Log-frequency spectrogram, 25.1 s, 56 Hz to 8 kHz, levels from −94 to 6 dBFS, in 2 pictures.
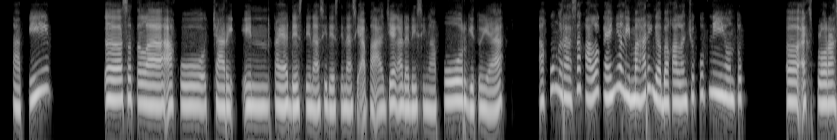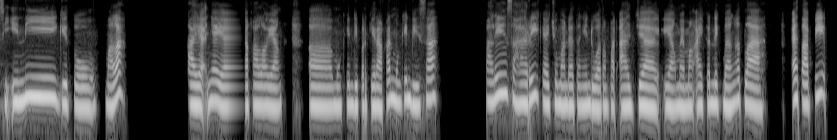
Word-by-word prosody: tapi, 240 Hz, -, -1 dB, 0.9 s
eee, 235 Hz, 0 st, +5 dB
setelah 200 Hz, -5 st, +2 dB
aku 190 Hz, -1 st, -1 dB
cariin 185 Hz, 0 st, -1 dB
kayak 190 Hz, -1 st, +2 dB
destinasi-destinasi 180 Hz, -1 st, -1 dB
apa 175 Hz, -3 st, -5 dB
aja 175 Hz, +2 st, -5 dB
yang -, -, -2 dB
ada -, -, +2 dB
di 175 Hz, -, +1 dB
Singapura 220 Hz, +6 st, +1 dB
gitu 180 Hz, +1 st, -2 dB
ya, 170 Hz, +5 st, -1 dB, 0.6 s
aku 340 Hz, +11 st, -5 dB
ngerasa 295 Hz, +2 st, -1 dB
kalau 255 Hz, +3 st, -1 dB
kayaknya 275 Hz, +6 st, +2 dB
5 245 Hz, -6 st, +5 dB
hari 305 Hz, +7 st, -1 dB
gak 230 Hz, -5 st, +3 dB
bakalan 215 Hz, 0 st, +1 dB
cukup 260 Hz, +2 st, -8 dB
nih 290 Hz, -4 st, +3 dB
untuk, 240 Hz, 0 st, -1 dB, 0.7 s
eee, 220 Hz, -1 st, +2 dB
eksplorasi 205 Hz, -1 st, 0 dB
ini 255 Hz, +4 st, +5 dB
gitu. 180 Hz, -4 st, -1 dB, 0.2 s
Malah 215 Hz, +9 st, 0 dB, 0.9 s
kayaknya 200 Hz, +2 st, +1 dB
ya 185 Hz, -3 st, +2 dB, 0.3 s
kalau 190 Hz, -1 st, -1 dB
yang, 180 Hz, -1 st, 0 dB, 0.4 s
eee, 185 Hz, -1 st, +1 dB
mungkin 185 Hz, +1 st, -3 dB
diperkirakan 190 Hz, +3 st, -1 dB
mungkin 230 Hz, +1 st, +1 dB
bisa 215 Hz, +5 st, -1 dB, 0.8 s
paling 265 Hz, +7 st, +2 dB
sehari 230 Hz, +1 st, 0 dB
kayak 200 Hz, -3 st, -2 dB
cuma 195 Hz, -1 st, +1 dB
datangin 190 Hz, 0 st, 0 dB
2 180 Hz, -2 st, +1 dB
tempat 180 Hz, +1 st, -4 dB
aja 185 Hz, 0 st, +2 dB
yang 185 Hz, -1 st, 0 dB
memang 185 Hz, 0 st, 0 dB
iconic 200 Hz, +1 st, -1 dB
bangetlah. 190 Hz, -3 st, 0 dB, 0.4 s
Eh, 230 Hz, -, +1 dB
tapi 235 Hz, +7 st, -1 dB
195 Hz, 130 wpm, -23 LUFS, 185-235 Hz, 0.9 s, eee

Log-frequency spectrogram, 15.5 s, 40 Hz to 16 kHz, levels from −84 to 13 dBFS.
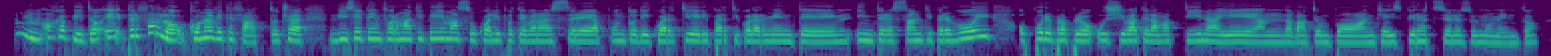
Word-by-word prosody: Mh, 345 Hz, -, +1 dB
ho -, -, 0 dB
capito. 225 Hz, -9 st, +1 dB
E 300 Hz, 0 st, +1 dB
per 345 Hz, +1 st, +3 dB
farlo 315 Hz, -, +6 dB
come 260 Hz, +2 st, +4 dB
avete 260 Hz, -3 st, 0 dB
fatto? 180 Hz, -2 st, -2 dB
Cioè 210 Hz, 0 st, +4 dB, 0.3 s
vi 235 Hz, +3 st, -1 dB
siete 265 Hz, +1 st, -1 dB
informati 245 Hz, 0 st, 0 dB
prima 260 Hz, 0 st, +1 dB
su 245 Hz, -3 st, -5 dB
quali 215 Hz, -1 st, 0 dB
potevano 205 Hz, -1 st, -2 dB
essere 200 Hz, 0 st, 0 dB
appunto 205 Hz, +1 st, -2 dB
dei 195 Hz, -1 st, -1 dB
quartieri 205 Hz, +1 st, +1 dB
particolarmente 200 Hz, -1 st, -1 dB
interessanti 215 Hz, 0 st, -2 dB
per 210 Hz, 0 st, +1 dB
voi, 295 Hz, +9 st, +3 dB, 0.2 s
oppure 235 Hz, +3 st, 0 dB
proprio 215 Hz, -2 st, +1 dB
uscivate 215 Hz, 0 st, +1 dB
la 200 Hz, -1 st, +4 dB
mattina 200 Hz, 0 st, -3 dB
e 190 Hz, 0 st, 0 dB
andavate 180 Hz, 0 st, -3 dB
un 180 Hz, -1 st, -5 dB
po' 180 Hz, +2 st, -3 dB
anche 175 Hz, +1 st, 0 dB
a -, -, +1 dB
ispirazione 195 Hz, +1 st, -4 dB
sul 185 Hz, 0 st, -8 dB
momento? 175 Hz, 0 st, -8 dB
205 Hz, 150 wpm, -23 LUFS, 195-225 Hz, 0.3 s, farlo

